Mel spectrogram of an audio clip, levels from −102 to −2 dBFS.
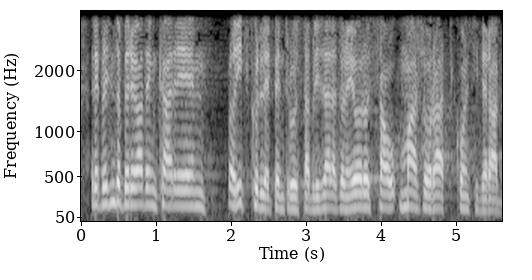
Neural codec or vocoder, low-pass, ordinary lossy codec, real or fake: none; 3.6 kHz; none; real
